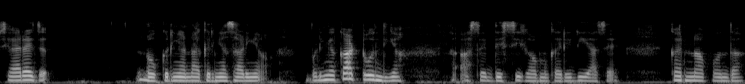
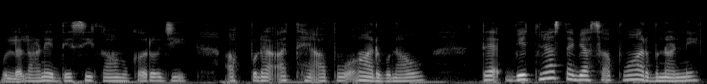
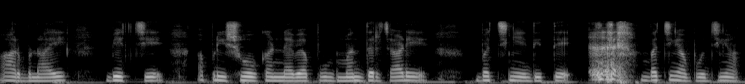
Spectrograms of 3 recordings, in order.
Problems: constant background noise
